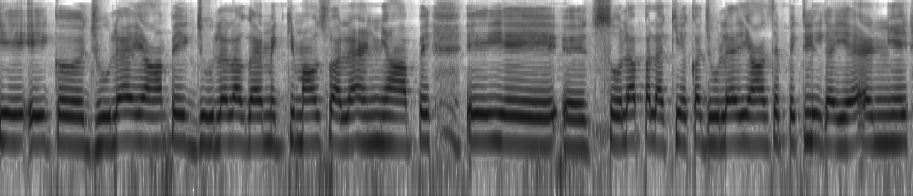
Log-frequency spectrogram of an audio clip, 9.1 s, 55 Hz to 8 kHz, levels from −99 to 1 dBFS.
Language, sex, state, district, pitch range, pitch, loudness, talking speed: Hindi, female, Bihar, Gopalganj, 210-220 Hz, 215 Hz, -13 LUFS, 210 wpm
